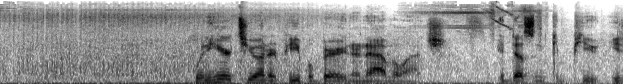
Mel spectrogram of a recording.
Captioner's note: voiceover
